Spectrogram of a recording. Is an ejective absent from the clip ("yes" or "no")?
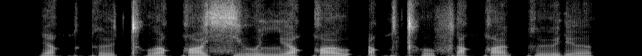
yes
